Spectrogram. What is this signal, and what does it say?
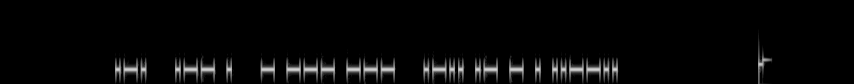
Morse code, heard as a keyed tone, about 28 wpm, 700 Hz. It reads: R WE TOO LATE?
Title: Sentences from Top 300 Words and Abbreviations 28wpm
